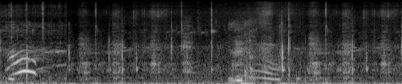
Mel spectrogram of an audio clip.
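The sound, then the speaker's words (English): A dog pants in quick, steady breaths after retrieving something, with people's voices talking over and around the panting throughout. “It's a reward for his gallant retrieval, you know?”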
